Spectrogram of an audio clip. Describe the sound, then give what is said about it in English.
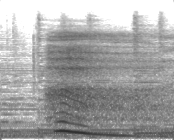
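A single drawn-out yawn voiced by a person, starting with a breathy intake and sliding down in pitch into a long, sighing exhale, clear. “Then the fire truck yawned.”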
